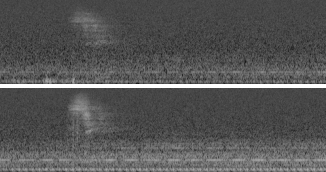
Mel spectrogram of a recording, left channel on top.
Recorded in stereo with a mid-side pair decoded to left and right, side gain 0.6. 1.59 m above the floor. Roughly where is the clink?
No clink in this recording.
